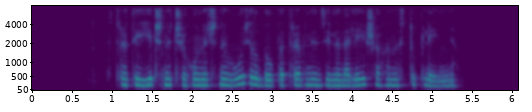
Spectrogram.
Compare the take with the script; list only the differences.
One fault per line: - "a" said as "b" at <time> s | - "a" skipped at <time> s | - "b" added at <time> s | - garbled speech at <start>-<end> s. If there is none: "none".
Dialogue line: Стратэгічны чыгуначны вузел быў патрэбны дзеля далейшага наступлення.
none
